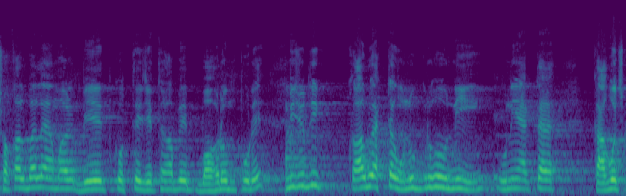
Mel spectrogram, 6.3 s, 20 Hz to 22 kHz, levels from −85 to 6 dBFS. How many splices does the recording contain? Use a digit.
2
